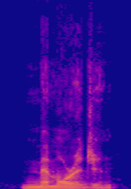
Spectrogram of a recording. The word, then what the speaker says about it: Memorigen: I believe that this is pronounced Memorigen, like a combination of memory and origin.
